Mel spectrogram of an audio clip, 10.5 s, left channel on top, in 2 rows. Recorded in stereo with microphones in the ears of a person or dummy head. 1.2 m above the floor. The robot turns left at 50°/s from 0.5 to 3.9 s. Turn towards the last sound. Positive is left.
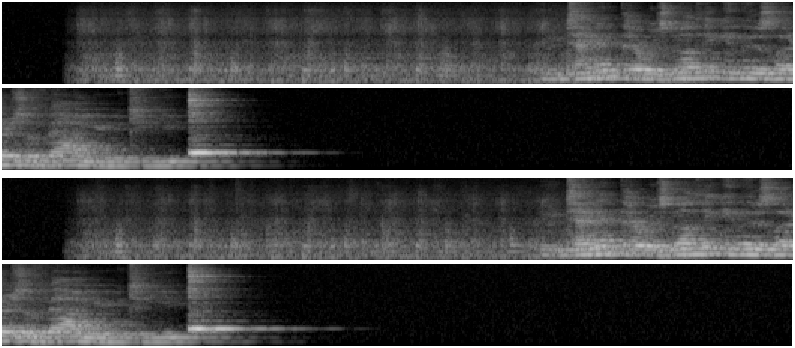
turn(degrees=-30)  # may be behind; listen again after turning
